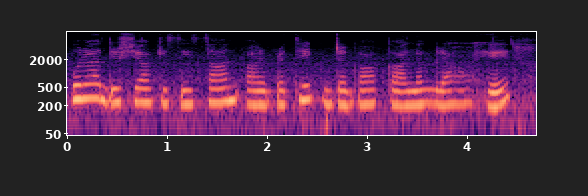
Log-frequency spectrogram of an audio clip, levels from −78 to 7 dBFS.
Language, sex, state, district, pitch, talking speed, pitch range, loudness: Hindi, female, Sikkim, Gangtok, 220 Hz, 155 wpm, 215-240 Hz, -15 LUFS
